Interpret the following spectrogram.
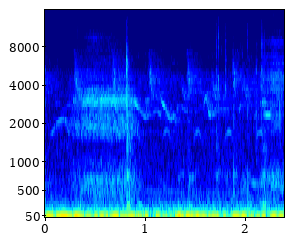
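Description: Songbird calls: a quick run of short chirps and warbled notes, with a brief click about halfway through.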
